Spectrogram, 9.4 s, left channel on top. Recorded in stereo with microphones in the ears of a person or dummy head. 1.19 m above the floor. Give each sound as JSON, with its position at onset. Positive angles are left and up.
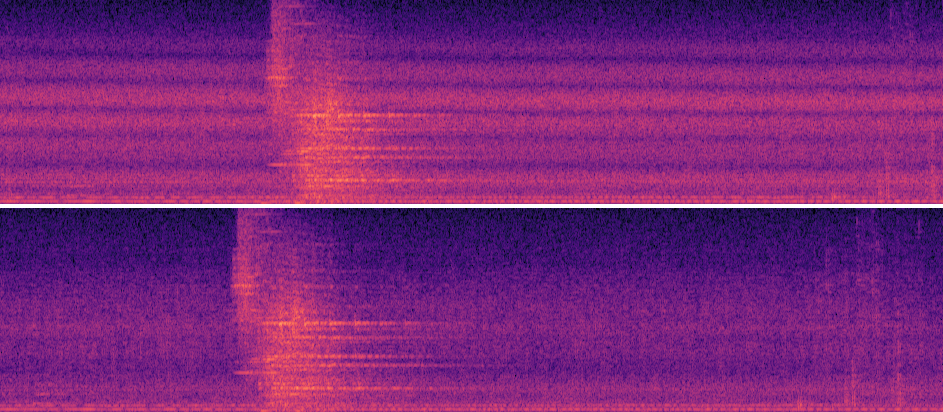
{"t": 0.0, "sound": "a drone", "side_deg": 65}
